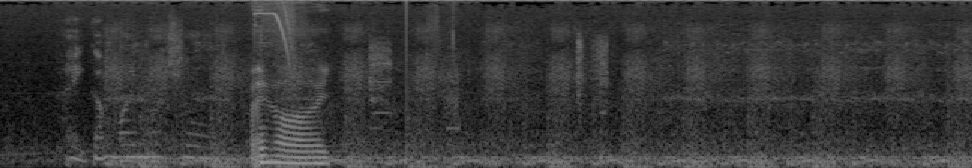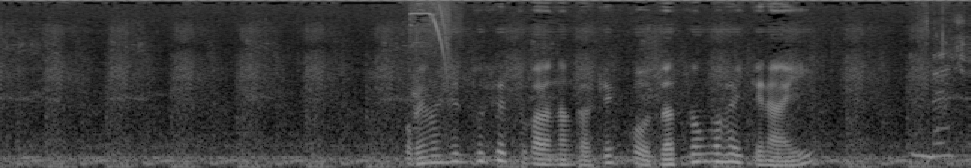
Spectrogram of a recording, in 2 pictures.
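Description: A heavy walking machine stomps with steady, thudding metal footsteps.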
